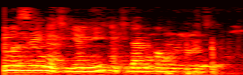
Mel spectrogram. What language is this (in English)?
Ganda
